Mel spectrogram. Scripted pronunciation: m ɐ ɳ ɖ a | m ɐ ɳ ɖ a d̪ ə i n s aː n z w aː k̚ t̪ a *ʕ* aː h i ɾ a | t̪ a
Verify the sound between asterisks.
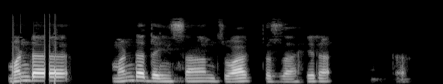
incorrect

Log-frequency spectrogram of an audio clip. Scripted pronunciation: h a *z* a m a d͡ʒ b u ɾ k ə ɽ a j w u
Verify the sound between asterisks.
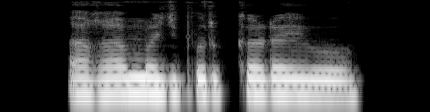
incorrect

